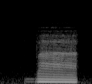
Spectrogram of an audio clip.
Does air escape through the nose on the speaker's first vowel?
no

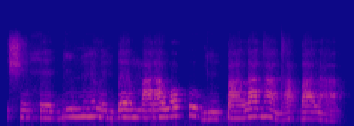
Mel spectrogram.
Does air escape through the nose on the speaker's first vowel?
yes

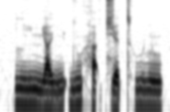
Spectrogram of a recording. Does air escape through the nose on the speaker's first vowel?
yes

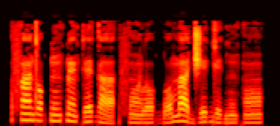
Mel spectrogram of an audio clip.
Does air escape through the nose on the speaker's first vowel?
yes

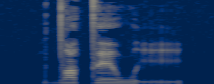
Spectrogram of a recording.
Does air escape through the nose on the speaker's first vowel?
no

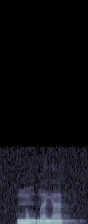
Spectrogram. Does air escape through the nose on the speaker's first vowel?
yes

